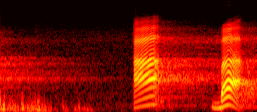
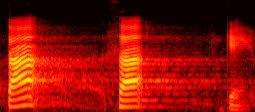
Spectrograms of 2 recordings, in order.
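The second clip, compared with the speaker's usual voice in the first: usual speaking voice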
